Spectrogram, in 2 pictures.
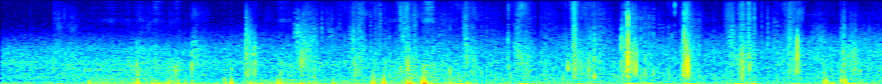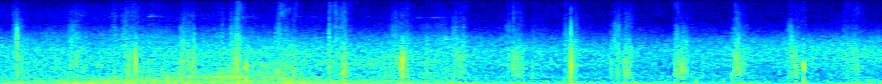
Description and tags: Walking at a moderate speed in the snow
